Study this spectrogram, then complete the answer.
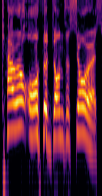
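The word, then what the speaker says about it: Carcharodontosaurus: Two carodonttosaur dinosaurs among the new roster have also received major updates starting with the car curodinosaurus. No, you're both wrong. It's pronounced carthodonttosaurus. I love being part of this community.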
